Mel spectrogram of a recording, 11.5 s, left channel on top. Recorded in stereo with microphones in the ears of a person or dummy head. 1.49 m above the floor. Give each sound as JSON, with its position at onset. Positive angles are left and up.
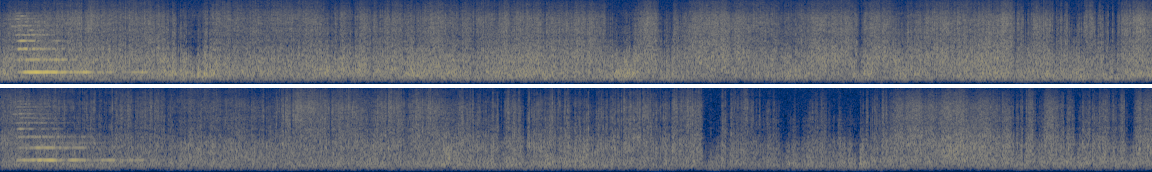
{"t": 0.1, "sound": "a violin", "side_deg": 80, "distance_m": 7.5}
